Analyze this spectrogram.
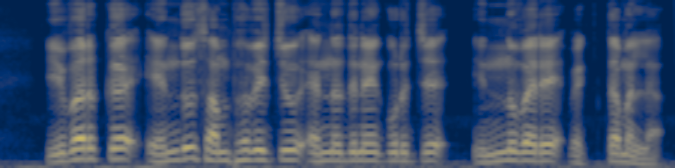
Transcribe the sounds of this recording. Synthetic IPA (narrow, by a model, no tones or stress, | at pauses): iʋɐrkɨʔe̞nd̪usɐmbʱɐʋit͡ɕːuʔe̞nːɐðine̞kːurit͡ɕːɨ | inːuʋɐɾe̞ʋje̞k̚t̪ɐmɐlːɐ̰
